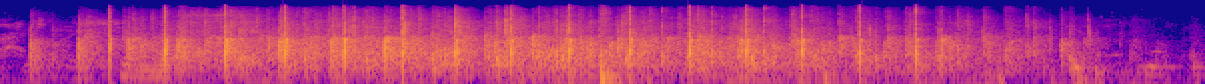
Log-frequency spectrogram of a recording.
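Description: Applause from a small audience of board members and attendees in a meeting room, many hands clapping. It starts right away, holds for about five seconds and dies out near the end.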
